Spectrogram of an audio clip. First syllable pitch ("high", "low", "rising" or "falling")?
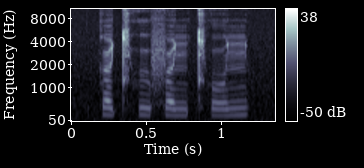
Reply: low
